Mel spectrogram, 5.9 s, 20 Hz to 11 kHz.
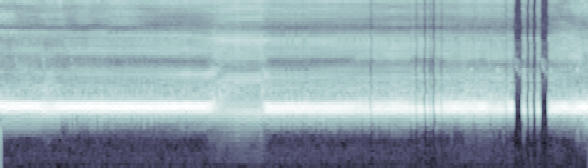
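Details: Periodical cicada, a larger 17-year variant with yellow-brown abdominal striping, filmed close up: continuous high-pitched whining tone, briefly interrupted around two seconds, then resuming with a few clicks and handling noises toward the end.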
